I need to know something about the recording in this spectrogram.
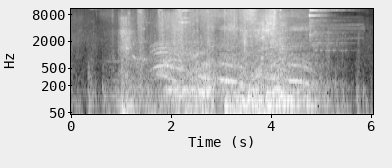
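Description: Magic blasts and weapon hits crackle in quick bursts during a fight.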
